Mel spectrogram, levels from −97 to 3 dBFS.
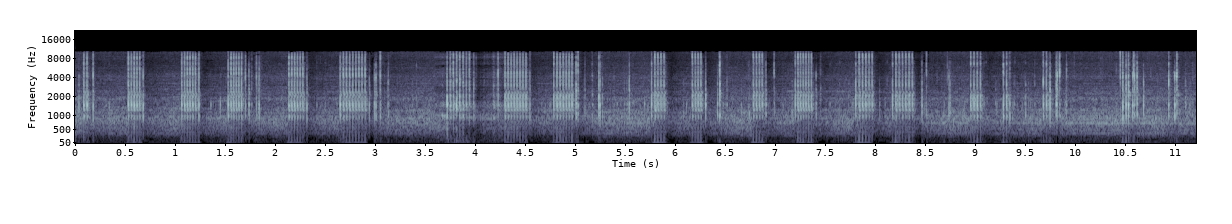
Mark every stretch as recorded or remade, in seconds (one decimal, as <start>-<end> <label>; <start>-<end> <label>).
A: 0.0-3.6 recorded; 3.6-4.3 remade; 4.3-11.2 recorded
